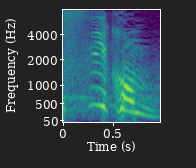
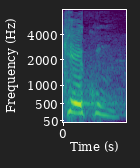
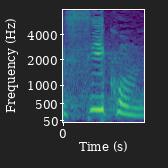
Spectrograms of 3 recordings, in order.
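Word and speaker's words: caecum: I'll give it to you spell is the seeum that's a proper pronunciation for that word not Kum normally seum that is how it's normally called all right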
